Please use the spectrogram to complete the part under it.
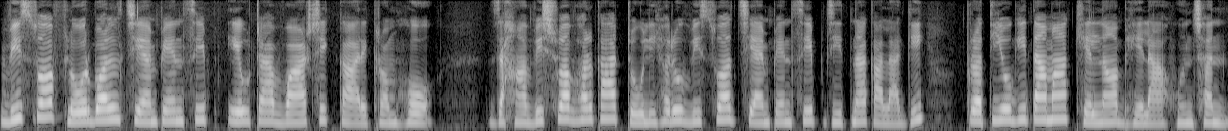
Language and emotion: Nepali, neutral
